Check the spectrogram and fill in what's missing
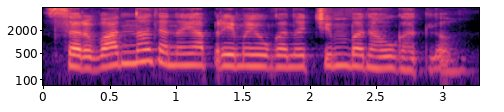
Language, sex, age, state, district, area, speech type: Marathi, female, 45-60, Maharashtra, Pune, urban, spontaneous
